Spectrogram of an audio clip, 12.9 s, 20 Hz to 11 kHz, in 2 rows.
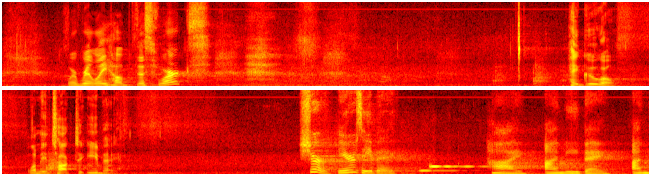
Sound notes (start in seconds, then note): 2.6 laughter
